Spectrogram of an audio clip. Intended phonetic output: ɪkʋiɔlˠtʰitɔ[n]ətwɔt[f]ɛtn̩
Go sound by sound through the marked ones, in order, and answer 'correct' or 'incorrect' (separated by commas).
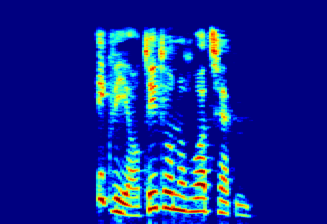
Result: correct, incorrect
